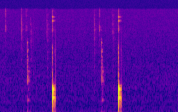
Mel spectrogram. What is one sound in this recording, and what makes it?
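Short soft taps sound as paper pieces snap into place.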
